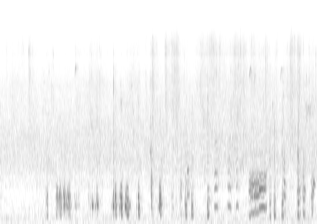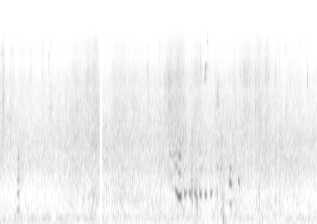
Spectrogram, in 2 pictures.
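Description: A flock of feeding chickens clucking in short, irregular bursts, with one longer call that bends upward about five seconds in and another run of quick clucks near ten seconds.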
